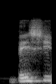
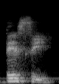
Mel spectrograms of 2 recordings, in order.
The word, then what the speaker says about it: Deshi: or address the term Deshi masculinity. Often it is pronounced as Desi, that is Desi masculinity, with a strong Hindi undertone suggesting South Asian masculinity, more precisely Indian masculinity.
